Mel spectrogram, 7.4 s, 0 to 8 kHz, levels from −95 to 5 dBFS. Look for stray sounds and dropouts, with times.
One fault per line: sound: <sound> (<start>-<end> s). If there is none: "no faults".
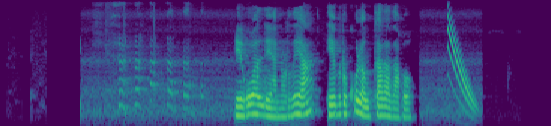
sound: laugh (1.2-2.7 s)
sound: chirp (6.0-6.4 s)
